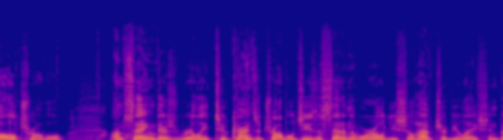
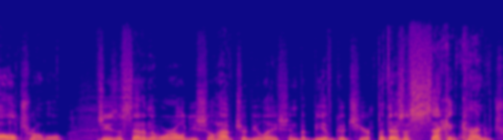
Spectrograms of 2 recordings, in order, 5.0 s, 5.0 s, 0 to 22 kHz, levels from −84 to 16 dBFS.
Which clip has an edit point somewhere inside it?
second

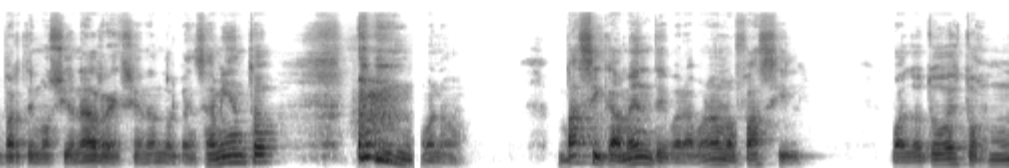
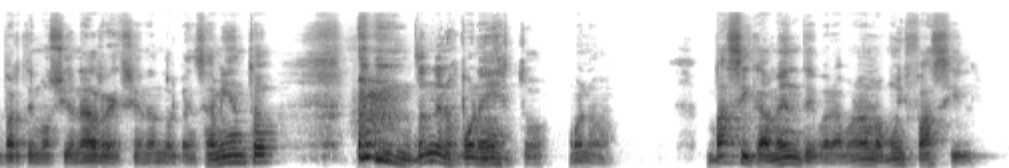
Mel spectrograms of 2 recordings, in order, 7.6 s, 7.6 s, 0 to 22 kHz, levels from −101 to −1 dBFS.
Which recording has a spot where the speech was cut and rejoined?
first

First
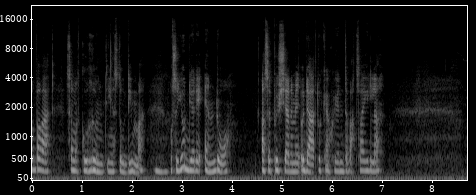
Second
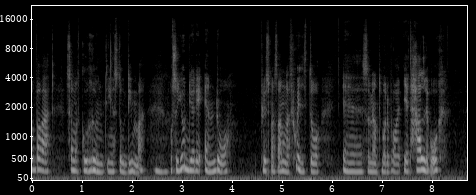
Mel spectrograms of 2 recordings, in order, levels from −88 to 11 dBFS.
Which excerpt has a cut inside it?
first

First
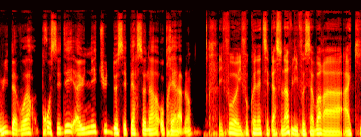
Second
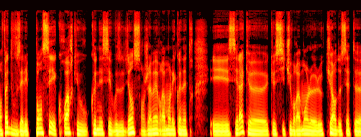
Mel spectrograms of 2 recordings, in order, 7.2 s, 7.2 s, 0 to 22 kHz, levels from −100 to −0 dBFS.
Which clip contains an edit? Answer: first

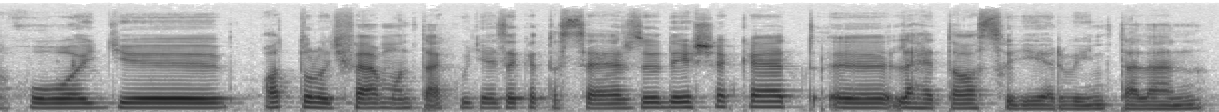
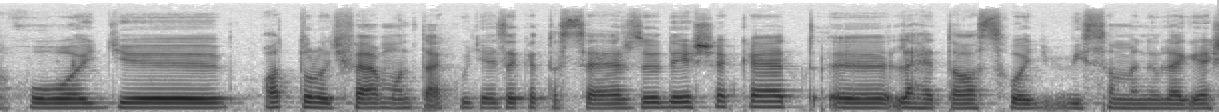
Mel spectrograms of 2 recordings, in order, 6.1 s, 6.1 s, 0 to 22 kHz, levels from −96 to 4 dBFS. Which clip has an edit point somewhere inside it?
first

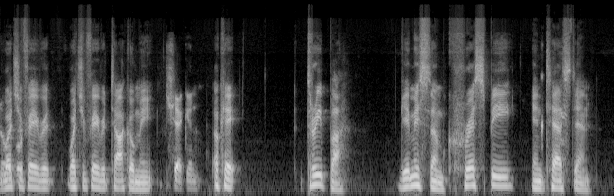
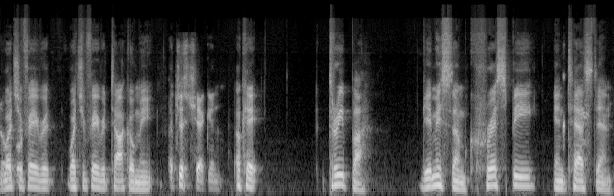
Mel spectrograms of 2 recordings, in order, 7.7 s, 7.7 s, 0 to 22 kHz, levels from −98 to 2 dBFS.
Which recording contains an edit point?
first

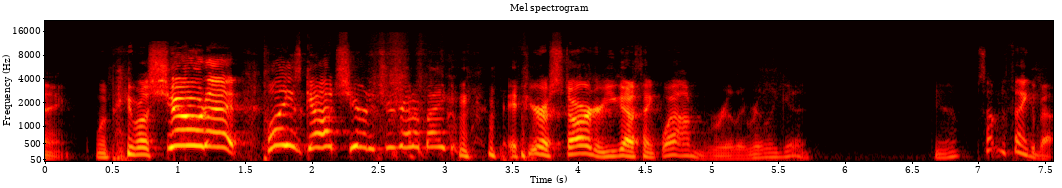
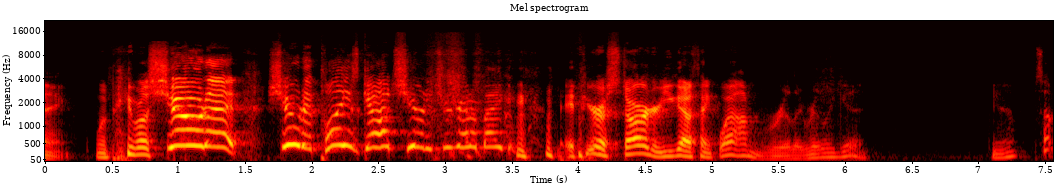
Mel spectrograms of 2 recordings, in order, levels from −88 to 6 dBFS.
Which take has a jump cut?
first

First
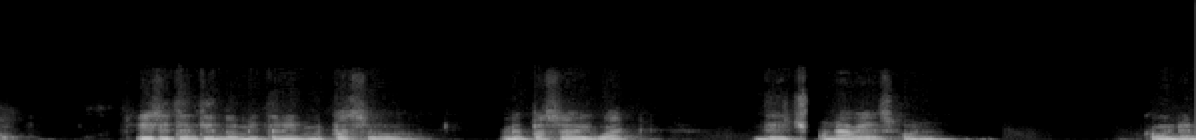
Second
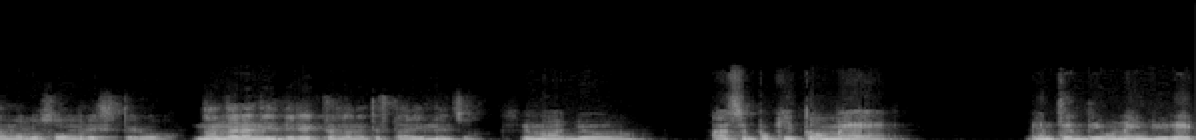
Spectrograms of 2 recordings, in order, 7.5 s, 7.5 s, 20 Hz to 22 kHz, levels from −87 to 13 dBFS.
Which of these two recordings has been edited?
first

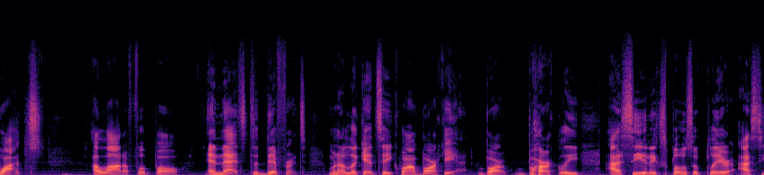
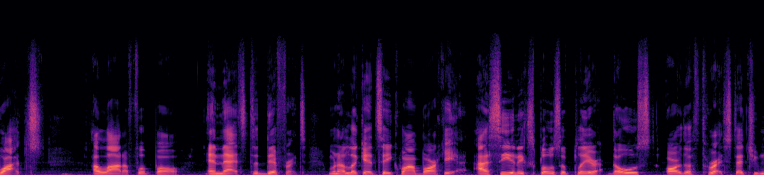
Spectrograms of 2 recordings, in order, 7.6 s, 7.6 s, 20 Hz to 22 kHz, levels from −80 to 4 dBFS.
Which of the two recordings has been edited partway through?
second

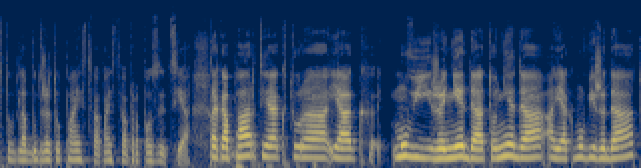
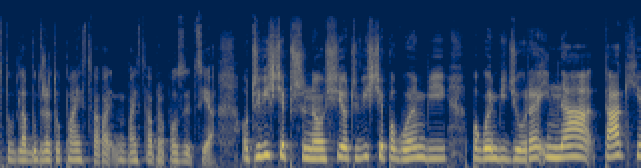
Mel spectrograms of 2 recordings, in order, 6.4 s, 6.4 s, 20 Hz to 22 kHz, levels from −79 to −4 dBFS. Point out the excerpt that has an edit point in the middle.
first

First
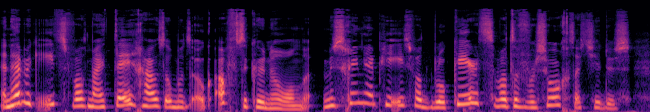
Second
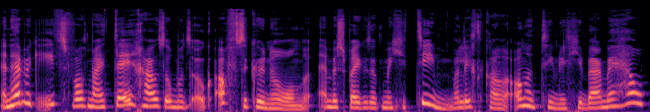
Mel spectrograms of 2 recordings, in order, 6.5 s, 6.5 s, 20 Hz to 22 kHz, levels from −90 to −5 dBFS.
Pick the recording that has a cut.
second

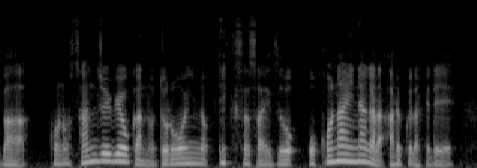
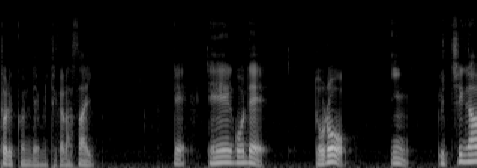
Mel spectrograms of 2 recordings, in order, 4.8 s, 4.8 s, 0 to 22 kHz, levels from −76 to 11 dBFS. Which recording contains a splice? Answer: second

